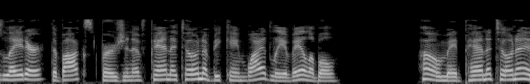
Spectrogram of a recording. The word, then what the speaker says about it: panettone: cherry on top we're of course speaking of panettone pronounced panettone the traditional Italian bread served around Christmas the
